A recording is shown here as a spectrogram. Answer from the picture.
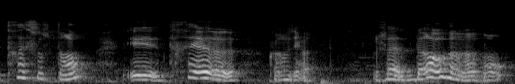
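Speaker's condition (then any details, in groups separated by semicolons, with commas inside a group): Dystonia and multiple sclerosis; hereditary dystonia, involuntary contractions, abnormal postures, plus multiple sclerosis; dystonia since age 5 or 6, multiple sclerosis since about 20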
